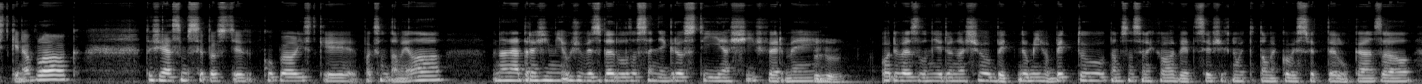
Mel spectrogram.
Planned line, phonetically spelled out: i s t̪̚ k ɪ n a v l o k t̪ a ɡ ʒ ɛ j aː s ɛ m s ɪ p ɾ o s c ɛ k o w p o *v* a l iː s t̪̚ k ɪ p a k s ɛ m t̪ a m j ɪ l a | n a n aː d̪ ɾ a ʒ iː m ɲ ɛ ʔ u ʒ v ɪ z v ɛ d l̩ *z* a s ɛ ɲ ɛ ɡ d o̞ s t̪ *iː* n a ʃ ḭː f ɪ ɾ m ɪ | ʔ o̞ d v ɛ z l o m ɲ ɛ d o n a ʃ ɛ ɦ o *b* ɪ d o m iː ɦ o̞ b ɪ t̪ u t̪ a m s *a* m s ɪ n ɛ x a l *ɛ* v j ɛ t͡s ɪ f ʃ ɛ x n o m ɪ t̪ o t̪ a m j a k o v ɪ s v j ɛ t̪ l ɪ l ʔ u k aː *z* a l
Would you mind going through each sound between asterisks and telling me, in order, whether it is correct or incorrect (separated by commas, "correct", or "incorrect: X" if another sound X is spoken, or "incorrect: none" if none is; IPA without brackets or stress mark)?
correct, correct, correct, correct, incorrect: ɛ, incorrect: a, correct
